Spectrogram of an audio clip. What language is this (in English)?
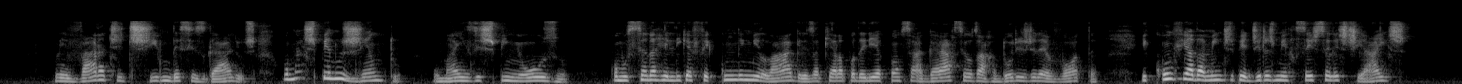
Portuguese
